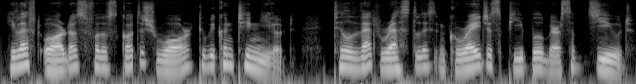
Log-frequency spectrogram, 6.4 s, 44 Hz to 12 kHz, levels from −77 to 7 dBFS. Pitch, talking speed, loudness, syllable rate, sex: 125 Hz, 170 wpm, -19 LUFS, 4.8 syllables/s, male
